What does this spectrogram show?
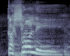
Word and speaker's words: कशोले: कहानी जय वीरू के घर घर की कशोले। कशोले? अरे बाबा, शोले का रीमेक है, केस साइलेंट है फिर भी बोलना बहुत जरूरी है, समझो।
